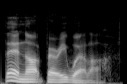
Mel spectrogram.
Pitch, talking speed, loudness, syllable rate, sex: 110 Hz, 235 wpm, -16 LUFS, 6.5 syllables/s, male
